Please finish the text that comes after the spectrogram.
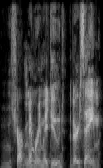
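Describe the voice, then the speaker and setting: A man's voice: fairly high pitch, sing-song, fairly quick, bright, forceful tone, husky. A man co-hosting a podcast, reading skit lines and chatting casually with a playful, jokey manner. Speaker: podcast co-host and writer. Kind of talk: casual chat and scripted skit read live.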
